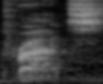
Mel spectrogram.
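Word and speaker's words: Prattes: Anyway, oh well, Colt Pratt's. That's another name. Watch him come on here and be like, you don't pronounce the S. Right? It's Pratt. Pratt.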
